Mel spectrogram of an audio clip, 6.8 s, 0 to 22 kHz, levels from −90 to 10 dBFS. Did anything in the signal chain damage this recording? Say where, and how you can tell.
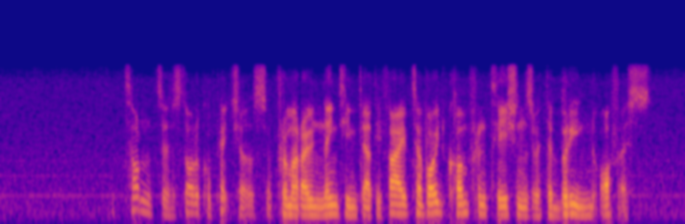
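Yes. AMR wideband (HD Voice) codec damage runs throughout, at the codec stage. The speech sounds rough and raspy because 8.85 kbit/s is too few bits for the pulse excitation model. Above 6.4 kHz there is only shaped noise. The room noise and the level change near 2 s come from the recording itself.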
